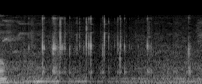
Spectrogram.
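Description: A few light metallic clicks in the first second, over a faint low hum, as a steel flywheel puller is screwed by hand into a motorcycle magneto flywheel.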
